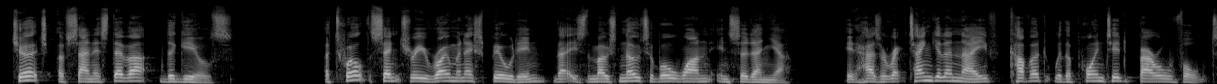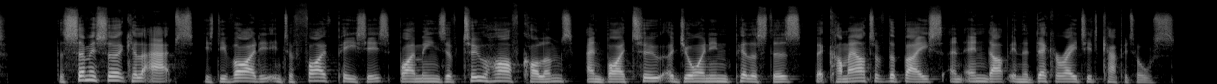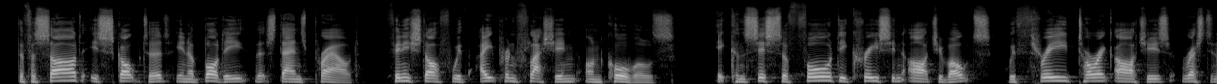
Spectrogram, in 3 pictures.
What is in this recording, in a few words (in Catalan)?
locucio angles; sant esteve guils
